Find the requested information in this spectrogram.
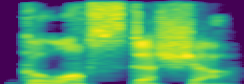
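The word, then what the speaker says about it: Gloucestershire: England end in shia but the shy is pronounced as sha. For example, Worersha, Worersha, Glostershure, Glostershure, Leersha, Leersha, Hertfordshire,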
